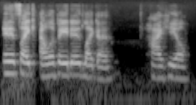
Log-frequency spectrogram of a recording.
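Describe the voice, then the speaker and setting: Her voice is medium-pitched and slightly dark, with fairly level intonation at normal speed, as she co-hosts a laid-back podcast. Reading a news item aloud, she rants in a playful way and laughs frequently.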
